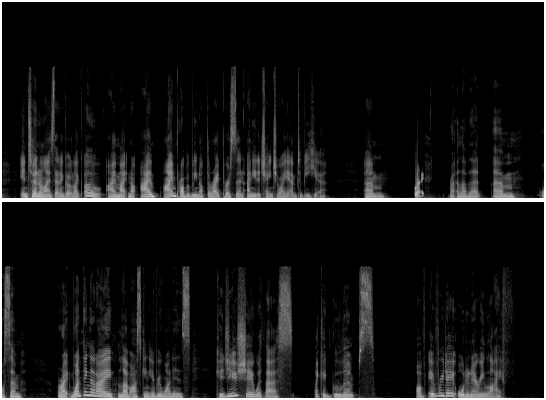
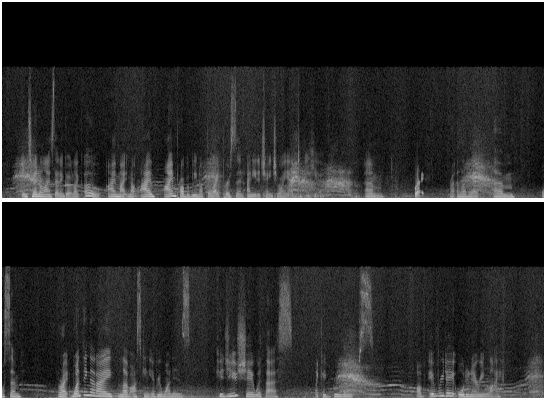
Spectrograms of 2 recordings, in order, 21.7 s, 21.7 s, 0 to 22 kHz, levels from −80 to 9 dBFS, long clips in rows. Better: first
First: none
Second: hiss; loud; throughout; 7 dB below the speech

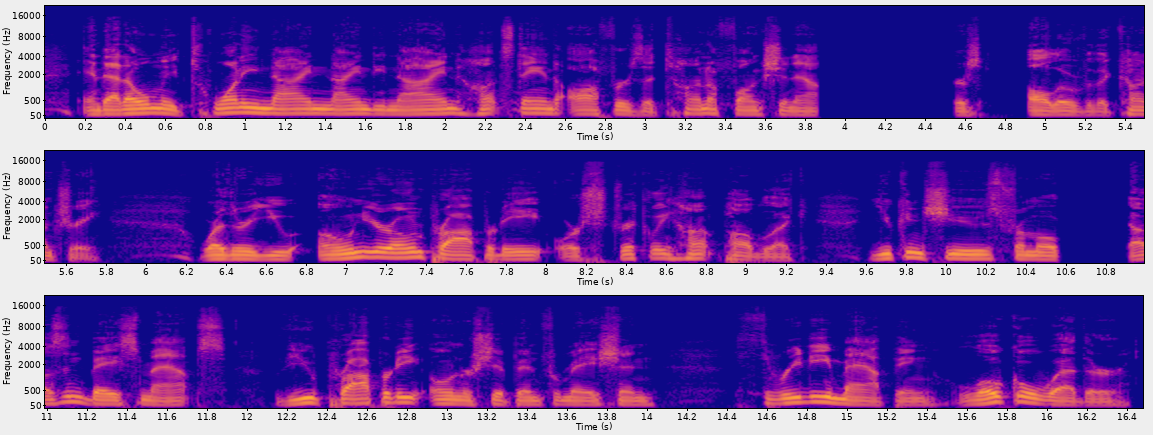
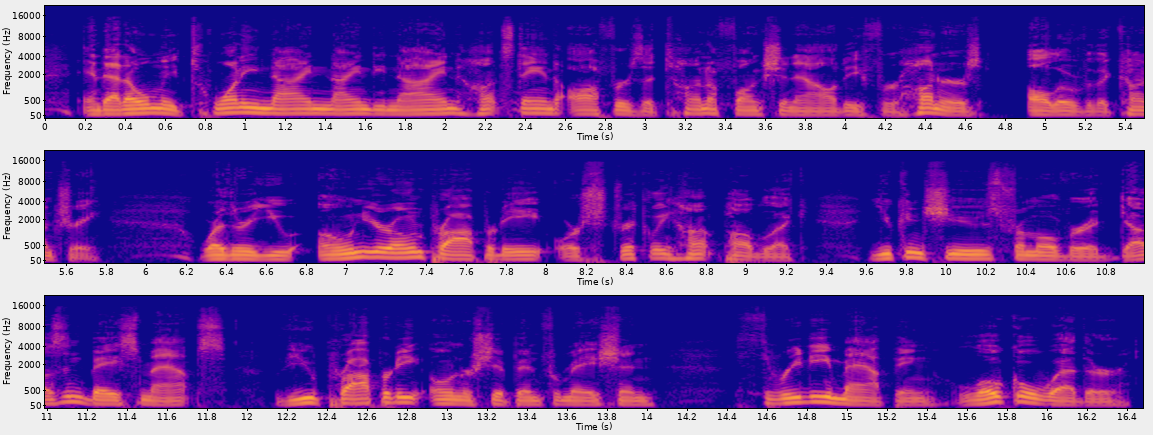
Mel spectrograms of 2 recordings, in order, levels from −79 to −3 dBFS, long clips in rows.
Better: second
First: audio cutting out; at 4 s for 0.5 s and at 11 s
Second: none

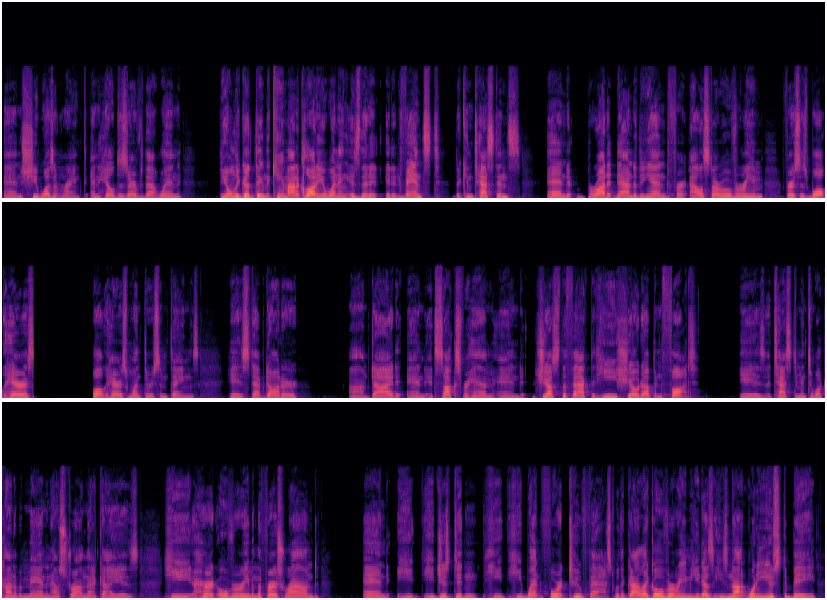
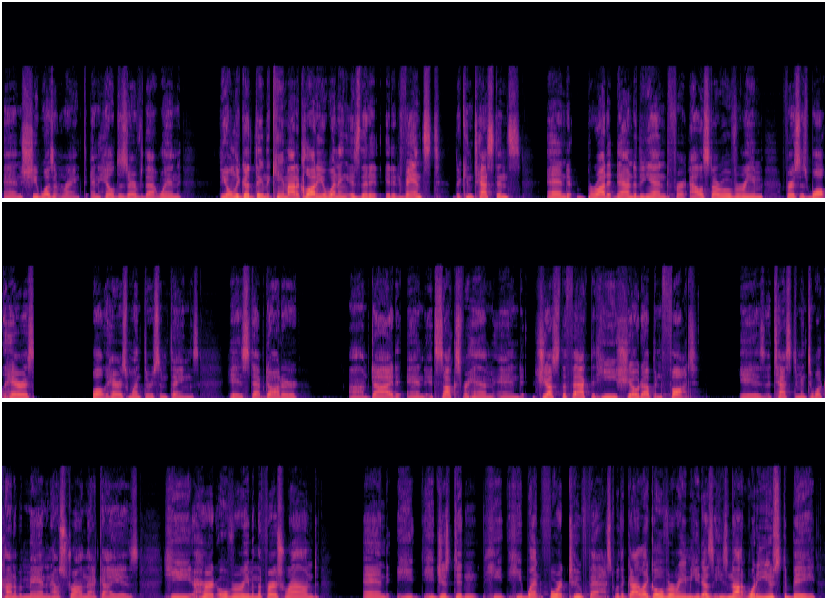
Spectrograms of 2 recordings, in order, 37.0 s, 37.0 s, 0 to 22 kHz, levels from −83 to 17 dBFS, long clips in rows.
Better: neither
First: audio cutting out; at 13 s for 1 s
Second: audio cutting out; at 13 s for 1 s

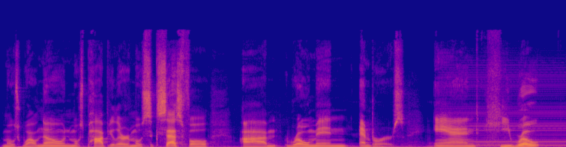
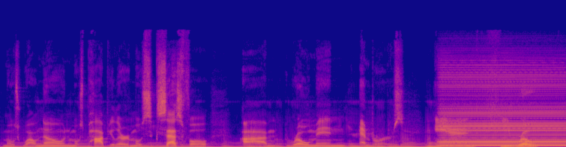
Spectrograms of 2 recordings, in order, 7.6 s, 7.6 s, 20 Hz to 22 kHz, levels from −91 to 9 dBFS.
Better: first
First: background music; faint; throughout; 20 dB below the speech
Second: background music; loud; throughout; as loud as the speech

